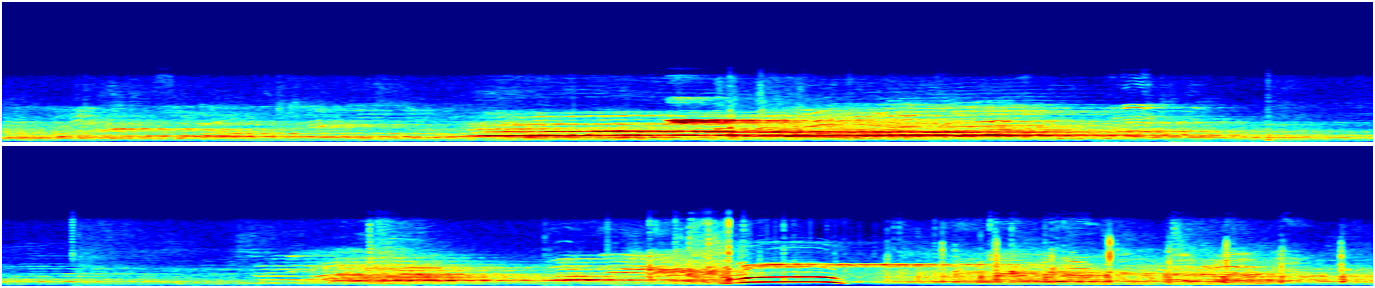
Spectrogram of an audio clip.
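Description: A volleyball is struck with a hollow smack.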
